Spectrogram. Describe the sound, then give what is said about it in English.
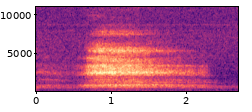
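A single deep breath during a guided relaxation exercise, soft and airy, swelling for about a second and a half and then easing away, with no talk over it. “One more deep breath.”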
